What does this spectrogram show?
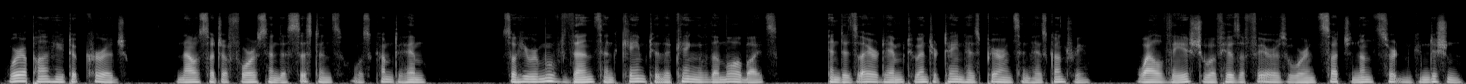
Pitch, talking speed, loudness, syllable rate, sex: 110 Hz, 195 wpm, -22 LUFS, 6.1 syllables/s, male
